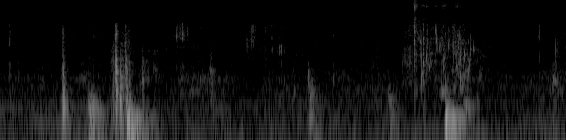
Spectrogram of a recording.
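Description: Fish being gutted by hand on a plastic cleaning tray: a few soft knocks and handling thumps, then a louder handling noise just after four seconds as the guts are flung overboard.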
